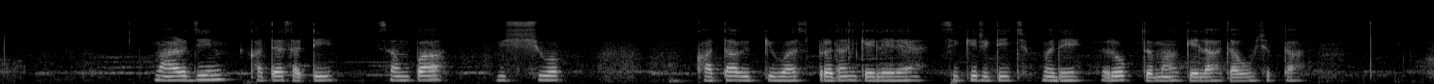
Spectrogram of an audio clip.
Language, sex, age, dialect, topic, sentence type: Marathi, female, 25-30, Southern Konkan, banking, statement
